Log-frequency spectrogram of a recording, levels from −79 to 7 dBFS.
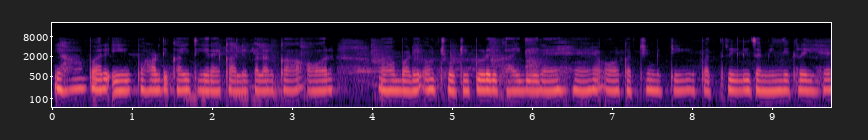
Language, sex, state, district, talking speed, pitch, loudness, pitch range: Hindi, female, Bihar, Sitamarhi, 170 wpm, 185 Hz, -30 LUFS, 180-190 Hz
